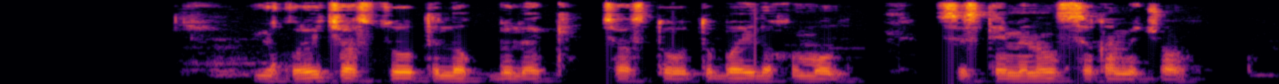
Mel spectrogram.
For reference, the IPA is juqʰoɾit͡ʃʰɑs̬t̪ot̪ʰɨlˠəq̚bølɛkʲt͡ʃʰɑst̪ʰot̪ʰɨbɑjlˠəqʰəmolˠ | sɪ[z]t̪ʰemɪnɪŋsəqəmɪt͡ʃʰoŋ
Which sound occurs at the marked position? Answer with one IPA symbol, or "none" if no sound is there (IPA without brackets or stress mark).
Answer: s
